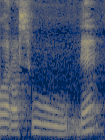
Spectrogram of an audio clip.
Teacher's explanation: الراء هنا مفخمة لأنها مفتوحة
